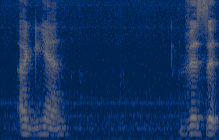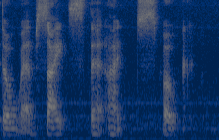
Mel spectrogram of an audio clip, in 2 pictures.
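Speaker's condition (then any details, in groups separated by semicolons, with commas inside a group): Essential tremor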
